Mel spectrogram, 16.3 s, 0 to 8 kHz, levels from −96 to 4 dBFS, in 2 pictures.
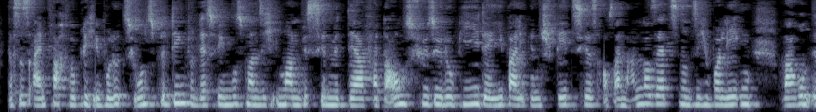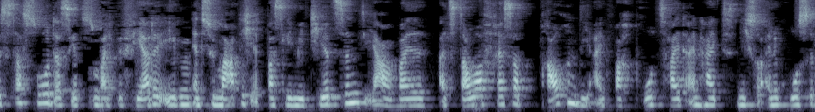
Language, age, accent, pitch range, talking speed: German, 30-49, German, 185-225 Hz, 185 wpm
